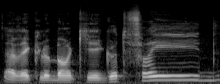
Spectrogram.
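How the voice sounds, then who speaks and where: Radio drama role: straight-talking detective's deputy, medium pitch, theatrical period delivery. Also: male voice, very animated, slow. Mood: pressing, pointed. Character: loyal, frank male police detective lieutenant. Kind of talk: 1960s French radio drama acting.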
